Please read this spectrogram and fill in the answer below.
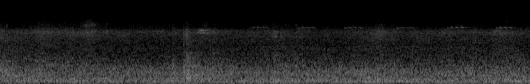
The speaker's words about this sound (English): There really is a cricket I'm hearing. Is that you? That's good.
